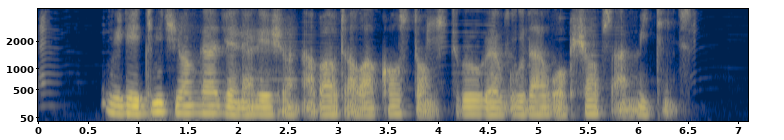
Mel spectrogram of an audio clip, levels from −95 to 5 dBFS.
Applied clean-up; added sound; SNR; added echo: neural mask model DeepFilterNet 3.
